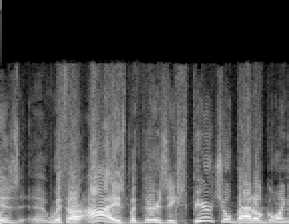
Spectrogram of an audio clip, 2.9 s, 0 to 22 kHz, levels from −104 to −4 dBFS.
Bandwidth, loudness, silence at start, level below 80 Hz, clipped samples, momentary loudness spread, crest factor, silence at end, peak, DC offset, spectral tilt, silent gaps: 16 kHz; -14 LUFS; 0 s; -48 dBFS; under 0.1%; 7 LU; 10 dB; 0 s; -4 dBFS; under 0.1%; -4.5 dB/octave; none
